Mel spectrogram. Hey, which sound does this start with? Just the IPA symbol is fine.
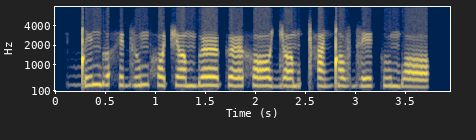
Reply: ɡ͡ǃ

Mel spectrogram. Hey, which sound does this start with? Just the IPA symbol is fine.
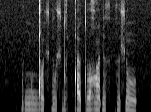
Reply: k͡p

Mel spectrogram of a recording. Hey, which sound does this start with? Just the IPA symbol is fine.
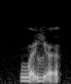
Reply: w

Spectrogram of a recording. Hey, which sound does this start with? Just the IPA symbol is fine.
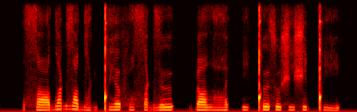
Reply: sˤ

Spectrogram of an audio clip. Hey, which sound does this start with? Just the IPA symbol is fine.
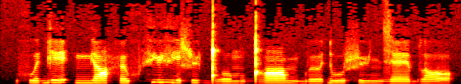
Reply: xʷ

